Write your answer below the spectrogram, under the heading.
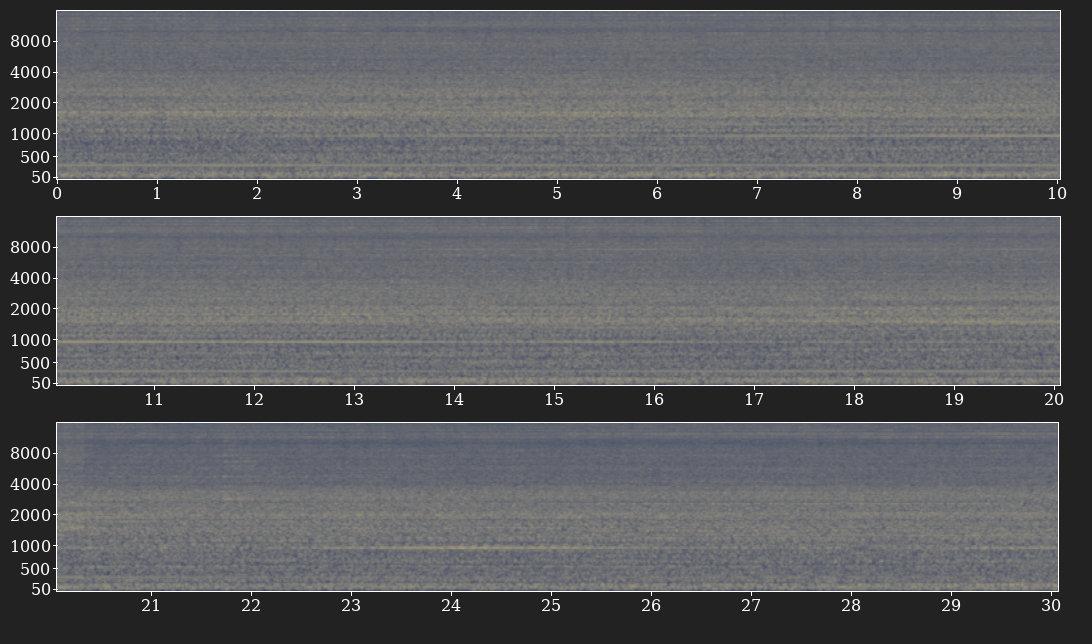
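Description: Sawmill band saw running and cutting lengthwise through a huge Japanese cedar (sugi) log: a loud, steady mechanical rush. A steady hum drops out about two-thirds of the way through.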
